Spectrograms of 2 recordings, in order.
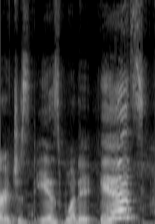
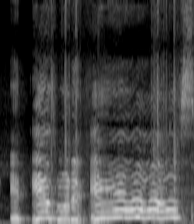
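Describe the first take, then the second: First: Said in the usual way. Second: Much higher, slow and drawn out; a mock-resigned singsong; high sing-song repeat. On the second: Shown as a demonstration. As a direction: lilt it up high like a resigned little tune.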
